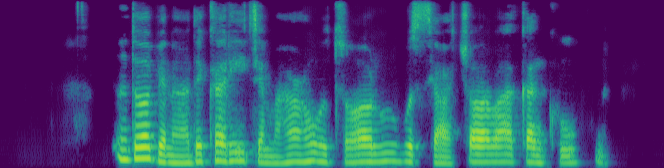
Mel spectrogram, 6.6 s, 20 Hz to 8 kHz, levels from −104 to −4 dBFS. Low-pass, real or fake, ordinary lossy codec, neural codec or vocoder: none; fake; none; codec, 16 kHz, 2 kbps, X-Codec, WavLM features, trained on Multilingual LibriSpeech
